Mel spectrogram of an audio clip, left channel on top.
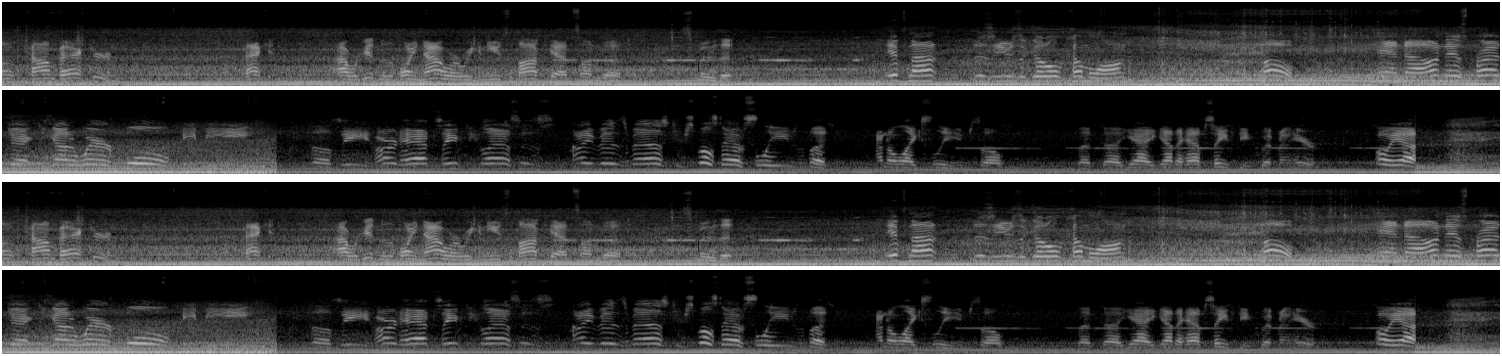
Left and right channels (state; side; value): identical; both; correlation 1.00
